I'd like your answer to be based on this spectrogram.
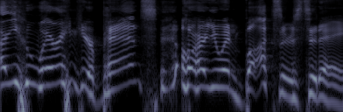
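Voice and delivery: pompous, self-important interviewer voice, very high, slow.

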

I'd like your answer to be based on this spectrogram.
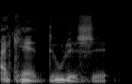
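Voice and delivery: put-on bawling. Recalling walking around DuPont Circle, retelling own bawling. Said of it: "And I'm walking around DuPont Circle bawling".

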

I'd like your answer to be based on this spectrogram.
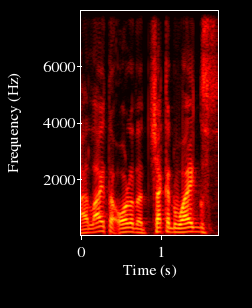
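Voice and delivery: put-on high, nasal voice of an elderly woman. Imitating an old lady from work ordering food, in a nasal old lady voice. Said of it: "she talks so nasally".

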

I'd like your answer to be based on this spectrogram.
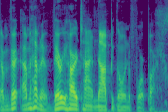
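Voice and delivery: plain

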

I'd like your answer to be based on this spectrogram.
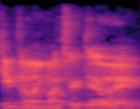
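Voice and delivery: loud, high half-orc holler. A half-orc answers someone who asked what to do, yelling back. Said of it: "the half-orc yells back".

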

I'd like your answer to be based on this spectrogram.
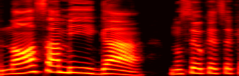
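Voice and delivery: loud, sarcastic, ironic, teasing mocking tone. Retelling how a friend answered a sad confession: imitating a friend's ironic mocking. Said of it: "começou a me ironizar e começou a falar assim".

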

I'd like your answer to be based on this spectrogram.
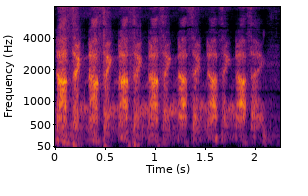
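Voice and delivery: whispered voice. A co-host whispering to the show's listeners: whispering sweet nothings. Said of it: "We'll whisper sweet nothings".

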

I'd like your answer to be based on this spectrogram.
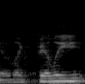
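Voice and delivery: plain

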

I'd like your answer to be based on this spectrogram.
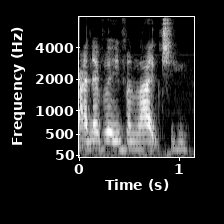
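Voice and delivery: ordinary talk, nothing marked

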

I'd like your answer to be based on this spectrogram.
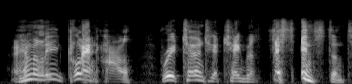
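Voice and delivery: enraged, booming bellow, very loud and very high. A narrator reads a father ordering his daughter to her chambers, roaring. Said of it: "he roared".

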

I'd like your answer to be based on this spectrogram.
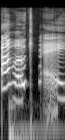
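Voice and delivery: very high voice through tears, crying. Retelling crying as an allergic child who wanted to keep the dog: imitating own past crying voice. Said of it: "I would be, like, crying".

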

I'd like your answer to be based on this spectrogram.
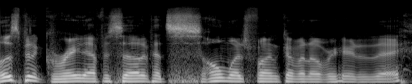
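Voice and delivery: very slow, ironic, sarcastic delivery. Ending an episode after being asked to get off the phone: sarcastic tone. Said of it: "when you say it sarcastically like that".

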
